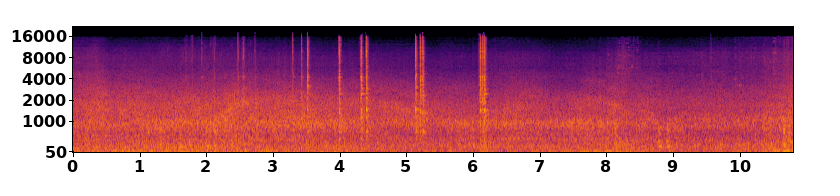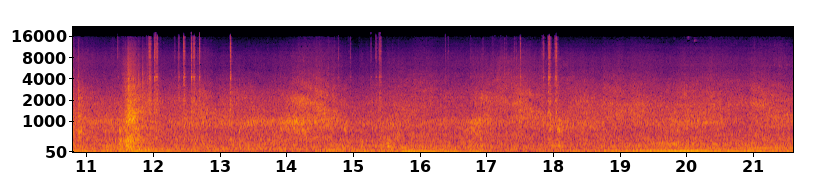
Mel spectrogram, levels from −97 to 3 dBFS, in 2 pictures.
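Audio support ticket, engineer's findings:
No faults found in this recording of sounds. Nothing to escalate from this ticket.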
